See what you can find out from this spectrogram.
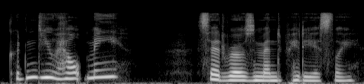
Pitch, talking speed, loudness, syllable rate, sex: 235 Hz, 115 wpm, -17 LUFS, 4.0 syllables/s, female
